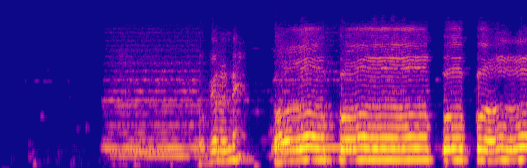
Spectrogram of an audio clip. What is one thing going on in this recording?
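A woman sings a melody, heard through an online call.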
